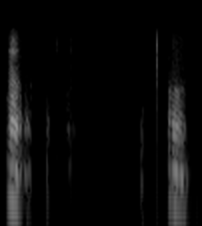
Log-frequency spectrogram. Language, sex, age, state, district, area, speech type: Sanskrit, male, 18-30, Karnataka, Uttara Kannada, rural, conversation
